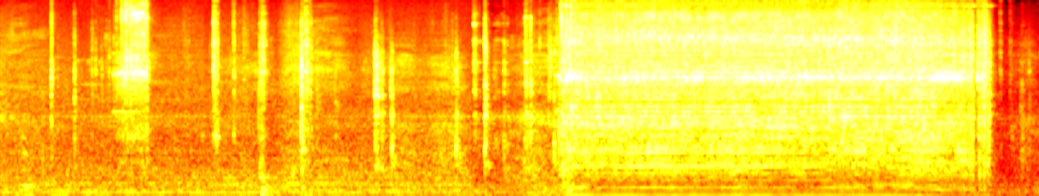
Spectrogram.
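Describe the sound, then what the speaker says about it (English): An electric ratchet snugs bolts while installing a Kelderman dual steering stabilizer on a Ford Super Duty, with scattered clicks and clanks followed by a steady whirring run of about four seconds that stops abruptly. "Oh, I love an electric ratchet"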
